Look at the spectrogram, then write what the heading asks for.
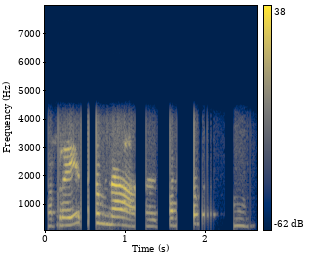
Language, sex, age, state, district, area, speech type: Sanskrit, female, 45-60, Tamil Nadu, Chennai, urban, conversation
